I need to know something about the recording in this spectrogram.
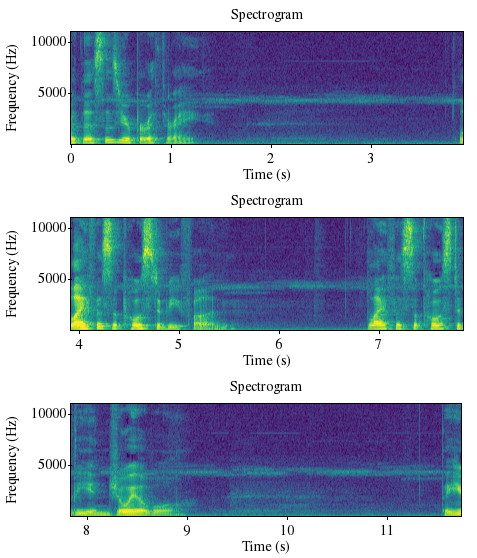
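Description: A young woman speaks cheerfully and close by, in short bursts with pauses.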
